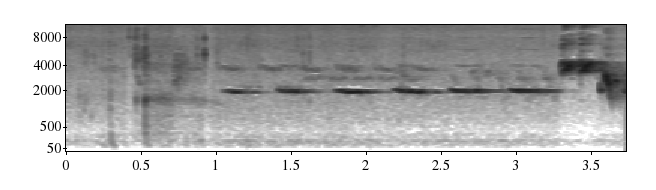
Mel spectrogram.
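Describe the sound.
Several songbirds sing at once, one of them smaller than a blackbird. A thin, high whistled note repeats over varied song, and a burst of bright chirps comes near the end.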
